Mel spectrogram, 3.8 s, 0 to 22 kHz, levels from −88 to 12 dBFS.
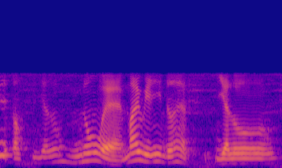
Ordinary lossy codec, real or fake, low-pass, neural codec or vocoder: none; fake; 3.6 kHz; autoencoder, 48 kHz, 32 numbers a frame, DAC-VAE, trained on Japanese speech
